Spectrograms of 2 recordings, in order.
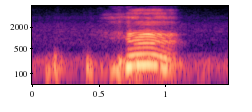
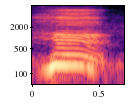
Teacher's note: ہا ہے جو ہمارے حلق کے آخری حصے سے ادا ہوگا، یعنی چیسٹ والے حصے سے. یعنی اگر اس کو ادا کرنا ہے نا تو میں کہوں گا کہ ہم یہاں پہ ہاتھ رکھیں، اور جب ہم نے ہا پڑھنا ہے تو ہمیں ہماری چیسٹ میں وائبریشن فیل ہونی چاہیے.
